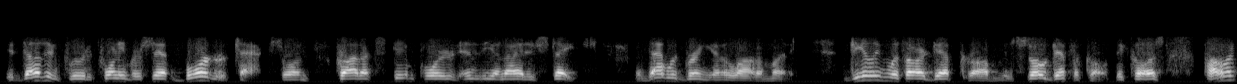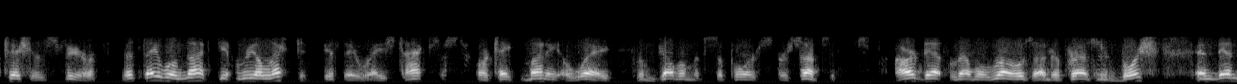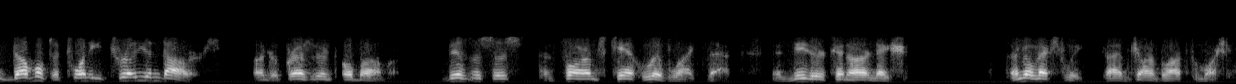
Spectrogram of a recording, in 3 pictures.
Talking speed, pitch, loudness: 140 wpm, 160 Hz, -19 LUFS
